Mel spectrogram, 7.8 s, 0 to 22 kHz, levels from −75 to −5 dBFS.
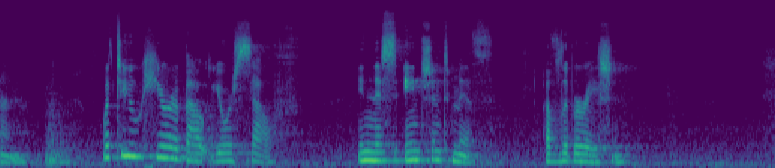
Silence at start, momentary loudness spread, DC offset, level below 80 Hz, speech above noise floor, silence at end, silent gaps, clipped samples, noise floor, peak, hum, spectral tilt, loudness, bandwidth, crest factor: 0 s; 24 LU; under 0.1%; -62 dBFS; 22 dB; 0 s; none; under 0.1%; -54 dBFS; -10 dBFS; none; -4 dB/octave; -33 LUFS; 16.5 kHz; 24 dB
